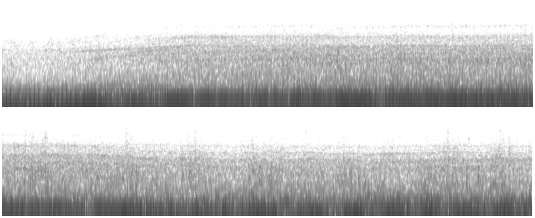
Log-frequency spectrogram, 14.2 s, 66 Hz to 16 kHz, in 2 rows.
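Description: A large tractor in Farming Simulator 25 runs with a steady, deep engine drone, idling and then holding a constant low rumble for several seconds, moderately loud with no voices.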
